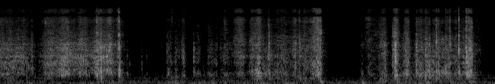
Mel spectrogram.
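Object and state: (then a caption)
Foam loofah being scratched. A cream foam bath loofah with a rope loop is squeezed in both hands and scratched with long nails. The result is dry, crackly, bright scratching and rustling in bursts, separated by brief quieter pauses.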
